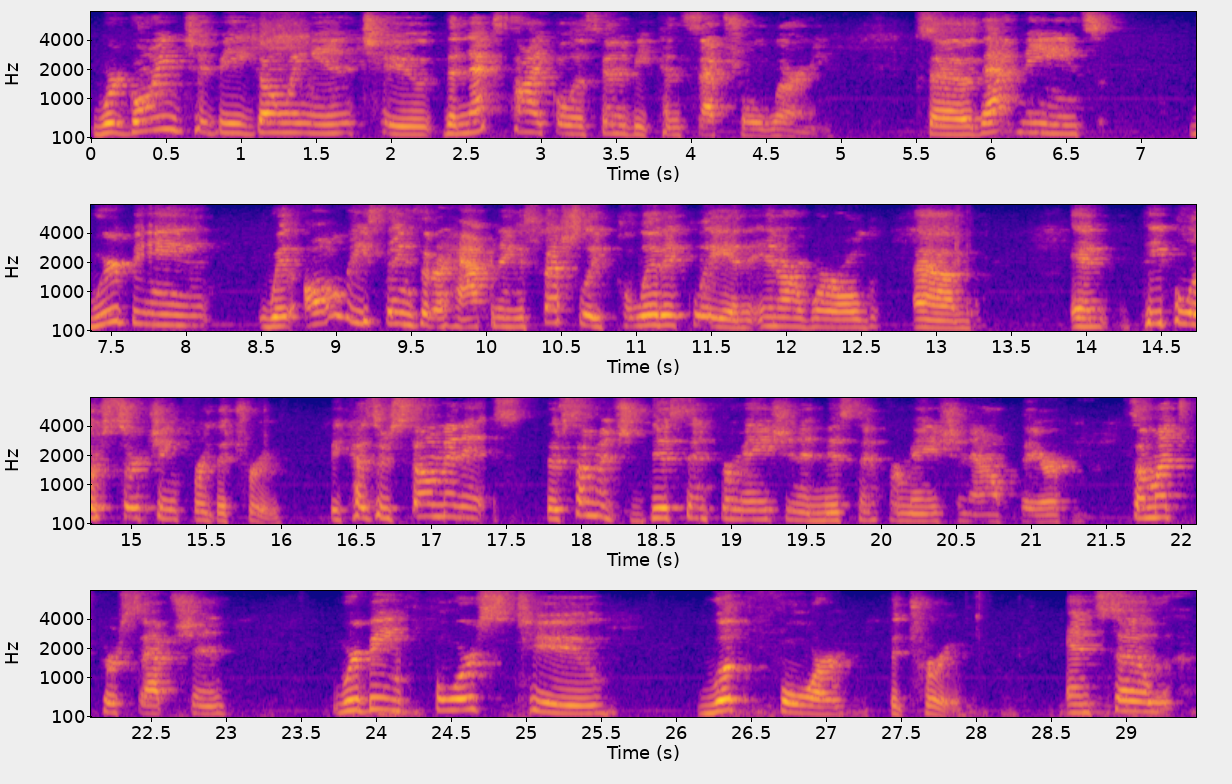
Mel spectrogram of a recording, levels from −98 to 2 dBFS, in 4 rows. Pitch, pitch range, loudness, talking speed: 205 Hz, 180-240 Hz, -24 LUFS, 135 wpm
